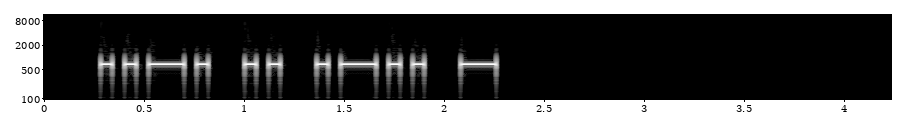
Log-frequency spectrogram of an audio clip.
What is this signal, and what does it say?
Morse code, heard as a keyed tone, about 20 wpm, 700 Hz. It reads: FILT
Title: Build A Word - 2 Letters At A Time - 6-Letter Words - 20wpm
